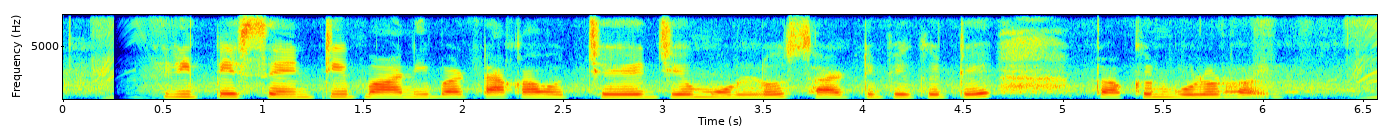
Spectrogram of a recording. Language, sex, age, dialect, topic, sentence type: Bengali, female, 18-24, Northern/Varendri, banking, statement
